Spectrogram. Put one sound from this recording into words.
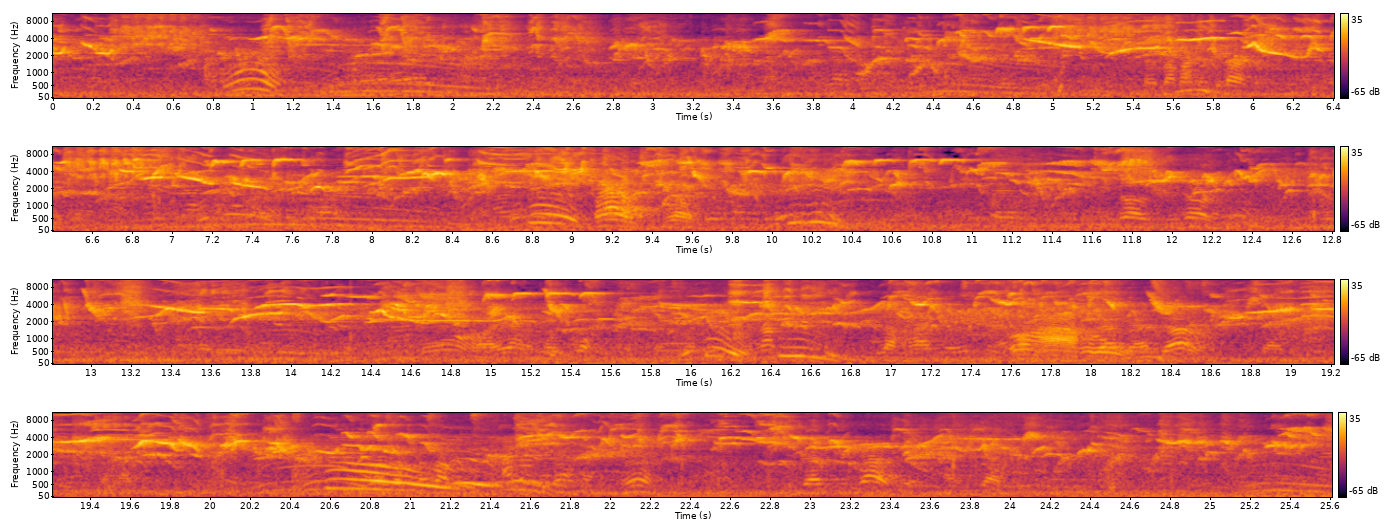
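A caged songbird sings loud, varied trilling phrases close by.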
